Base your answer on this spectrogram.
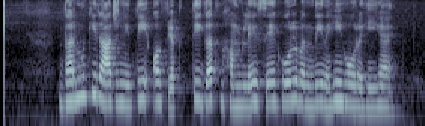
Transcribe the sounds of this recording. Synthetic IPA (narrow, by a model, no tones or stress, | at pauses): d̪ʱɐɾmkiɾaːd͡ʒniːt̪iʔɔːɾʋjɐkt̪ɪɡət̪hɐmleseɡoːlbə̃nd̪ʱinɐɦĩɦoɾɐɦiɦɛː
